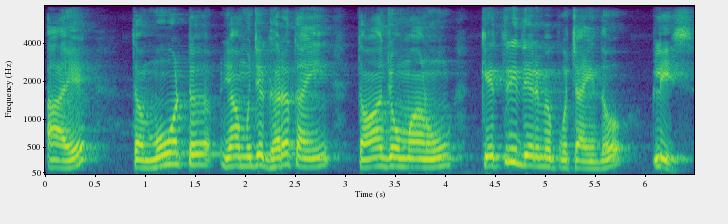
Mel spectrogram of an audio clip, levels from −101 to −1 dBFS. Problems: constant background noise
